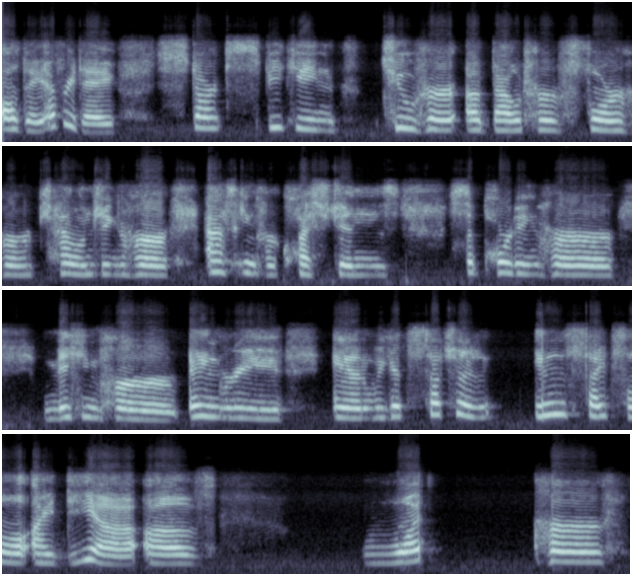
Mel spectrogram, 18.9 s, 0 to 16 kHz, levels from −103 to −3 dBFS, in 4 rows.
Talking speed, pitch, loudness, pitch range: 100 wpm, 230 Hz, -26 LUFS, 210-250 Hz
